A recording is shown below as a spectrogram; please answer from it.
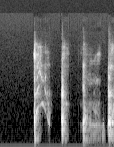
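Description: A man coughing three short times, about half a second apart: a staged fit of coughing, acted out as someone in distress.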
